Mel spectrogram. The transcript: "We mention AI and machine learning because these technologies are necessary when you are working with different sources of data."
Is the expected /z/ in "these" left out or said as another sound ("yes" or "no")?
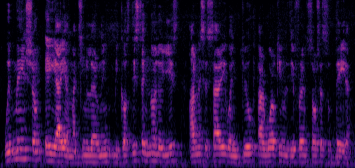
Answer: yes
